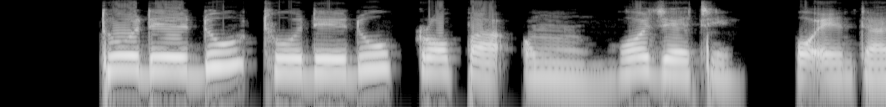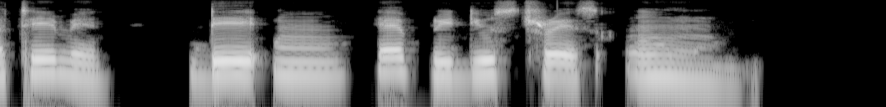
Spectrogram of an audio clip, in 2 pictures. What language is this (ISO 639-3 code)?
pcm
